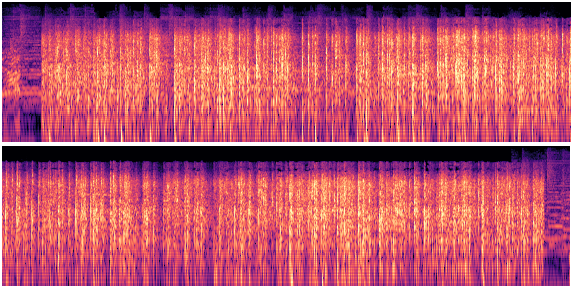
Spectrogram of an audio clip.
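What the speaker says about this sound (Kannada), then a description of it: "RCB ಫ್ಯಾನ್ಸ್ಗಳು ಯಾವ ಥರ ಪಟಾಕಿ ಹೊಡೆದು ಸೆಲೆಬ್ರೇಟ್ ಮಾಡಿದ್ರು" A long, dense barrage of firecrackers set off by RCB cricket fans celebrating a finals win, loud and continuous with rapid overlapping cracks and pops for the whole stretch, no voices standing out.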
